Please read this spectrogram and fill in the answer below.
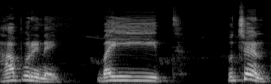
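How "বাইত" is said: "বাইত" with a long ai, ending on t; sustained recitation-style "বাইত"; long ta kept as t. Shown as a demonstration. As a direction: hold the ai of "বাইত", close on t, not h. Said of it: "এখানে কিন্তু আমরা তাই পড়ছি".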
